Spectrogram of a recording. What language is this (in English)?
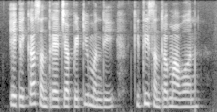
Marathi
